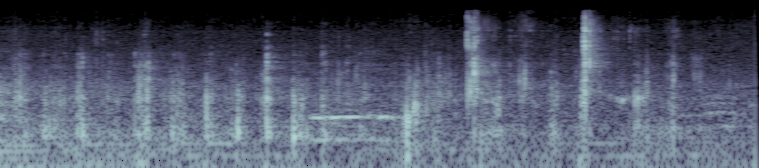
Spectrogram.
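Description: Biting and chewing into a grilled sausage on a wooden skewer: a run of short, wet mouth clicks, with two sharp crunchy bites about three and a half and four and a half seconds in.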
